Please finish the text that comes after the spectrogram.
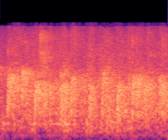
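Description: A short burst of dense applause from a church congregation, bright and steady with slight swells, fairly close and loud.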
